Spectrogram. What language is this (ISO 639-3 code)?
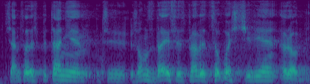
pol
